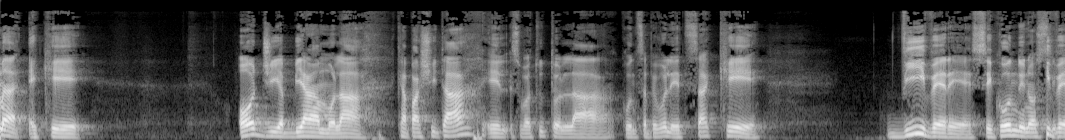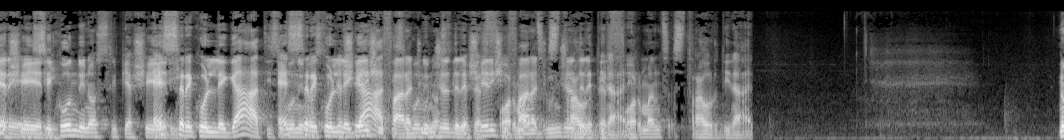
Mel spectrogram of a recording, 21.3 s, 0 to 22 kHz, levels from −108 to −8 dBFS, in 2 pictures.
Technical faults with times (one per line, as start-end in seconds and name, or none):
10.47-18.17 doubled audio track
